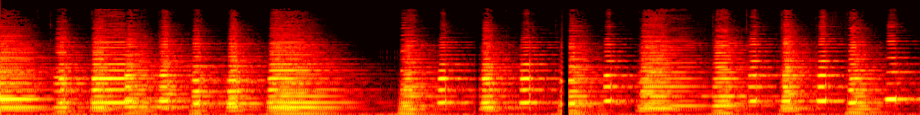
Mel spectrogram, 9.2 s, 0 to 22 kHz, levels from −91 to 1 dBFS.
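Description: From 4.43 to 5.69 s the audio shows repeated stalls, a stutter. Packets reached the receiver late or too slowly, so its jitter buffer kept running dry. Each time, the last sound was held and stretched until playback could continue. There are 13 such gaps across that stretch, the longest 68 ms, filling 213 ms in total, about 17 percent of the span. Nothing is lost. The sound drags and hiccups instead.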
